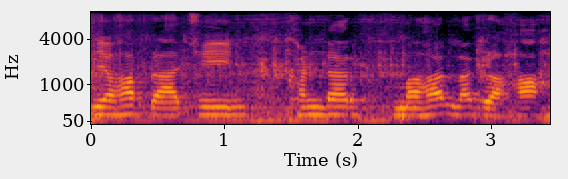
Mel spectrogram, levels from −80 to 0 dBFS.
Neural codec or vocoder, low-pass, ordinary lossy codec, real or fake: none; none; none; real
